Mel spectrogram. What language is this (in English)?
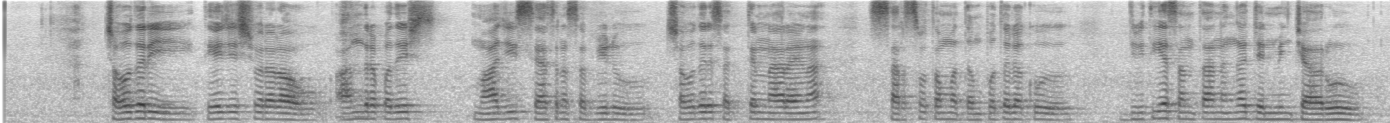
Telugu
